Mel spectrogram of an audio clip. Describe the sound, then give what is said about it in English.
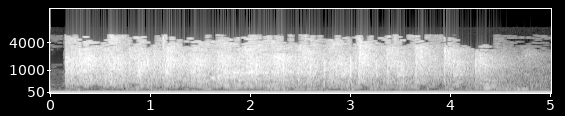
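A church audience applauds a guest preacher before the sermon, a steady, dense wash of many hands clapping at an even level throughout, thinning slightly toward the end. “Why are you applauding before the sermon?”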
